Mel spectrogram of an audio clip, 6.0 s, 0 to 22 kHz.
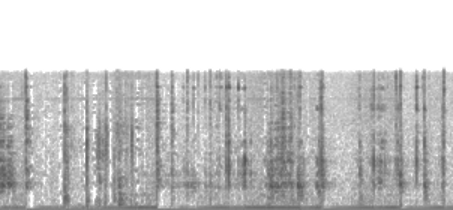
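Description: Irregular metallic clicks and ticks from a 3/8-inch ratchet being fitted into the square hole of the serpentine belt tensioner, with light knocks of the tool against the engine parts.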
